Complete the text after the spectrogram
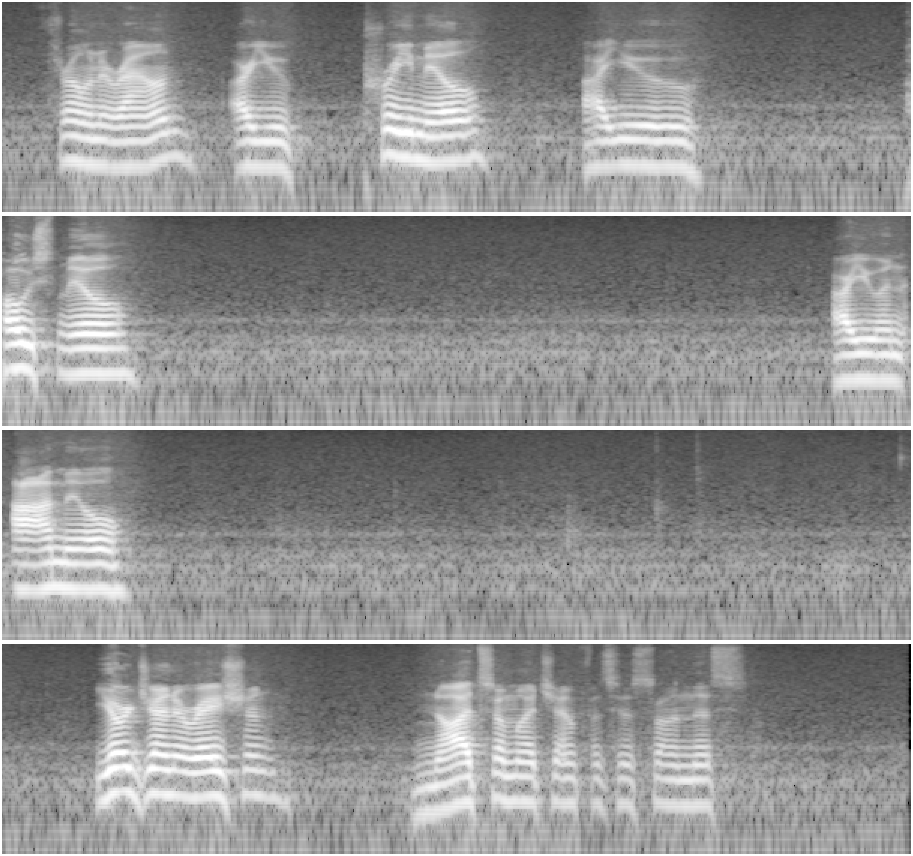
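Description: An elderly man speaks calmly in short phrases with long pauses, in a slightly echoing room.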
